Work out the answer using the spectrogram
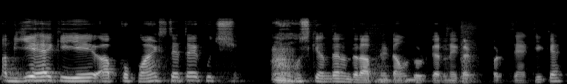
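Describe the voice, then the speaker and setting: A man teaching a live beginner class on 3D software, talking casually and often saying "okay" while he works. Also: mid-range voice, normal speed, slight background noise. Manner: casual, repeats "theek hai" often. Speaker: 3D software instructor.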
